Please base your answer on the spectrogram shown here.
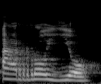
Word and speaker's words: arroyo: Então, a letra Y no espanhol, ela possui mais de uma opção para ser pronunciada, tá? São 4 opções. A primeira opção, eu vou escrever aqui embaixo, tá? A primeira opção é o som do I. I. Arroyo. Arroyo. É uma opção aceitável e é correta.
